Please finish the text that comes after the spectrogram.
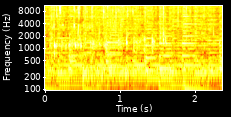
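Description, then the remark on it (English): Tea is poured steadily into a cup, a continuous trickle and splash whose pitch rises slightly as the cup fills, with no voices present. “So pour yourself a cup”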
